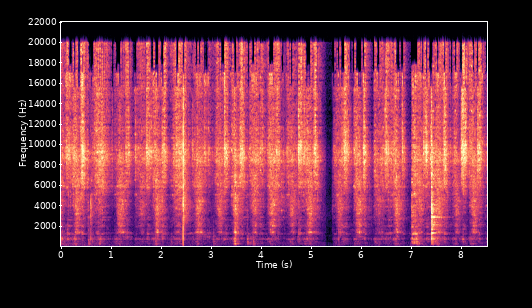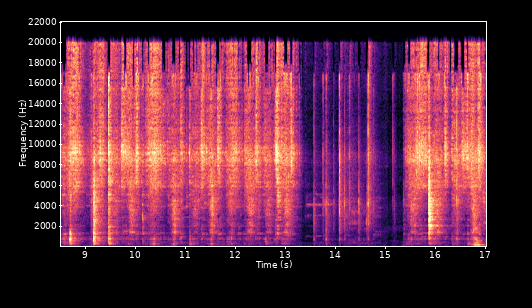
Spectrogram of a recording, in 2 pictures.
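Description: Rice and lentils dry-roasting in a pan for a diabetic-friendly upma, stirred with a metal spoon that scrapes and clinks steadily against the pan, close and continuous, with a brief pause near the end.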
